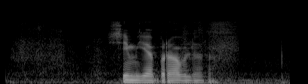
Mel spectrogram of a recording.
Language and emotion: Russian, neutral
